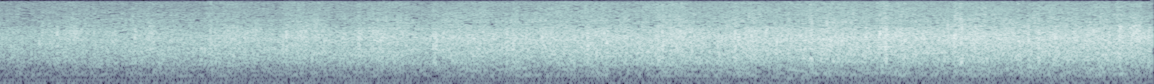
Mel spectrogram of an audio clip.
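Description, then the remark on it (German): Steady, dense applause from an audience during a political speech fills the whole stretch, a broad wash of clapping that holds at an even, fairly loud level without any speech over it. “Jetzt könnt ihr auch klatschen.”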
